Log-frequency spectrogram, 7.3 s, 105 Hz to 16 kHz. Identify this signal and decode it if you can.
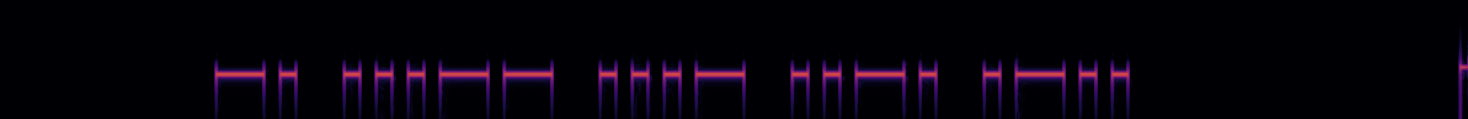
Morse code, heard as a keyed tone, about 15 wpm, 700 Hz. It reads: N3VFL
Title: USA Call Signs - 5 Characters - 2x Character Spacing - 15wpm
